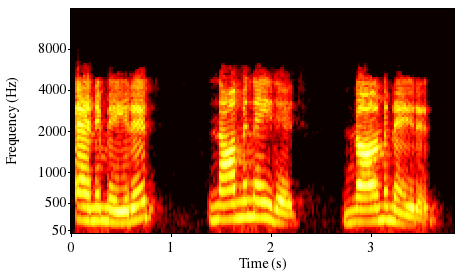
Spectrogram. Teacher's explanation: Both end the same way, pronounce the E because the last sound is the sound of T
